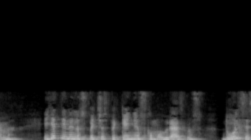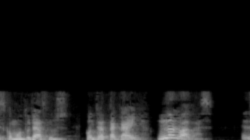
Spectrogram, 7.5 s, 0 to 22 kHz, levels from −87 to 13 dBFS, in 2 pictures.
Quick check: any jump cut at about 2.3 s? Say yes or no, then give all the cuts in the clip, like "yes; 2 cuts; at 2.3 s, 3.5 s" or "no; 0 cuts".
no; 1 cut; at 5.0 s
